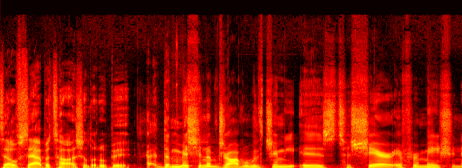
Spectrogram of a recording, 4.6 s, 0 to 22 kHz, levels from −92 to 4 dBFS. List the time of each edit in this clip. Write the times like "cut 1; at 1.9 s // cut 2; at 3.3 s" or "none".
cut 1; at 1.5 s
